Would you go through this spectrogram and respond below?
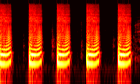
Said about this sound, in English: This Ridge Racer here, I'm gonna give it, where's my fart button?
